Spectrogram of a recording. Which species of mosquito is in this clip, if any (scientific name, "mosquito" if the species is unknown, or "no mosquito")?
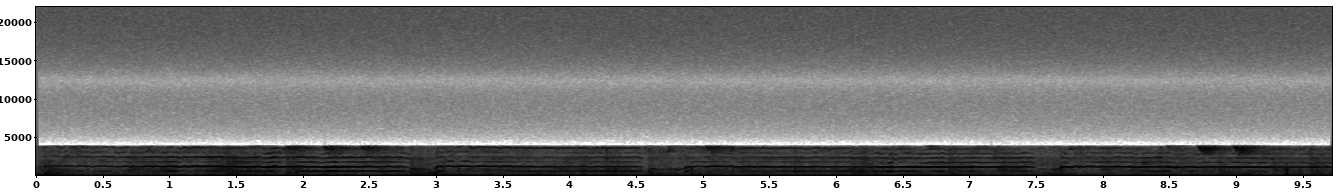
mosquito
